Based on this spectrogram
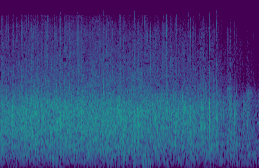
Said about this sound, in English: Can we give our worship leaders a hand clap of appreciation this morning?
